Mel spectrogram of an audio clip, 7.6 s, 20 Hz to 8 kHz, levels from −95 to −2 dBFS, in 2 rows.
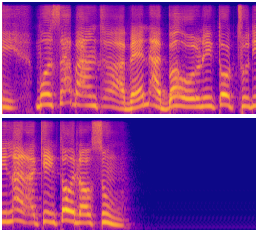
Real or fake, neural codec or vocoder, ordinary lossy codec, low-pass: fake; codec, 16 kHz, about 1 kbps, DyCAST, with the encoder's durations; none; 7.2 kHz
